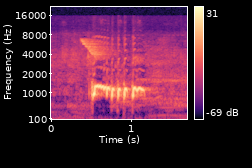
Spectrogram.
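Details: Zebra dove reacting to a master recording delivers a single phrase: a clear opening coo, then four or five quick pulsing notes in under a second.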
